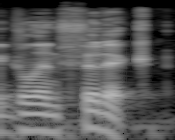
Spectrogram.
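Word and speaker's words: Glenfiddich: it said you know it's spelled glen fetich but they spell they say glenn fittick and i should have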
